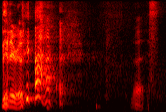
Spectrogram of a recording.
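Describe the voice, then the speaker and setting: A man's voice: sits high, huge pitch swings, drawn-out words, husky. A man co-hosting a podcast in casual banter, slangy and fond of repeating his phrases. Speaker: podcast co-host.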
